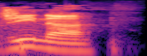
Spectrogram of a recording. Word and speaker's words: Gina: Spelled Gina, pronounced Gina.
